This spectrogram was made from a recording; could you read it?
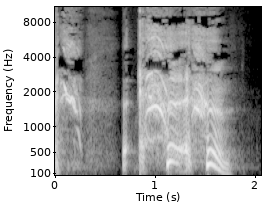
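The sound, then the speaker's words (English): A person at home coughs into a microphone several times in quick succession, fairly loud. There is a short rough burst, a sharp hack, then a longer wheezy, strained run of coughs trailing off into silence. “I'm going to leave that cough in there just so you know it's authentic.”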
